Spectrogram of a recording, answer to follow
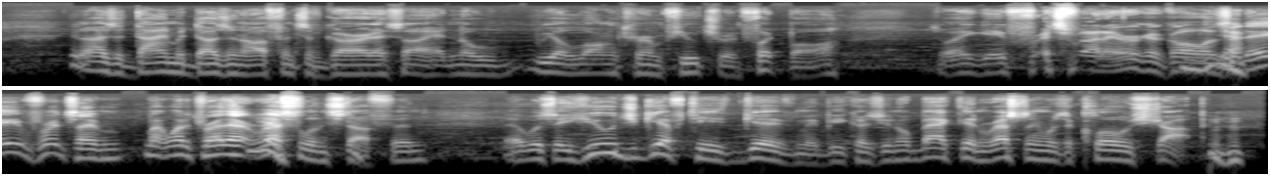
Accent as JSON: {"language": "English", "town": "Glens Falls", "region": "New York", "country": "United States", "tie": "born or raised there", "said": "I grew up upstate New York, close to the Vermont border. My dad was chief of police in my town."}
